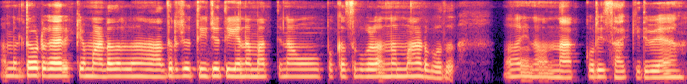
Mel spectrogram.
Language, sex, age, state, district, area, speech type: Kannada, female, 30-45, Karnataka, Koppal, rural, spontaneous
